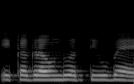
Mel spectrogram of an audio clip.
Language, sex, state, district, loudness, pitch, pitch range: Marathi, female, Maharashtra, Pune, -34 LUFS, 210 Hz, 210-215 Hz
